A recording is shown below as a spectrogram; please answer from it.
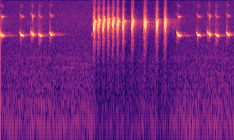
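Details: Purple-throated sunbird song for masteran: a steady series of high thin chirps gives way to a rapid, dense roll of very high sharp notes, then the chirp series resumes.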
